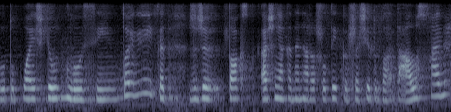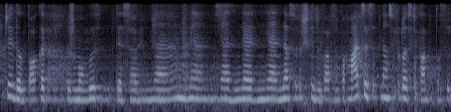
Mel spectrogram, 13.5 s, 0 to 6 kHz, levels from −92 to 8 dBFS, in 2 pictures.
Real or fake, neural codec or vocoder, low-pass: fake; codec, 16 kHz, about 1 kbps, DyCAST, with the encoder's durations; 5.4 kHz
